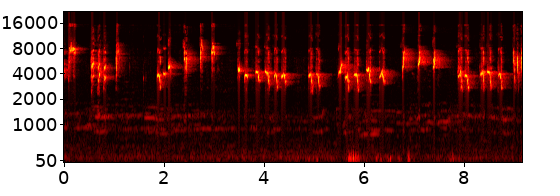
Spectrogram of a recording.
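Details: Sunbird kept in captivity singing a full repertoire for training other birds: clusters of sharp high chips and short descending slurs, delivered in quick bursts separated by brief pauses.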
